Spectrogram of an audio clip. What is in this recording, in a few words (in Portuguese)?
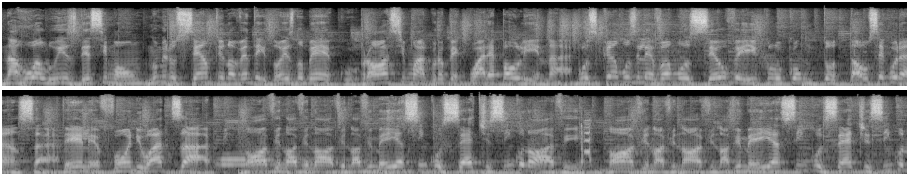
Locutor Lavagem; Grala; Minas Do Leao RS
